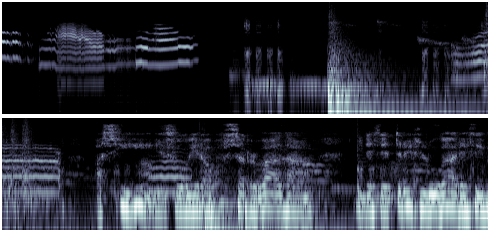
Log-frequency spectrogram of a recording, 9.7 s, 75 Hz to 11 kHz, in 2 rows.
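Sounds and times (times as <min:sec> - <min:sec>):
cats meowing and caterwauling: 0:00.0 - 0:02.0, 0:04.2 - 0:05.6, 0:06.2 - 0:06.9, 0:07.7 - 0:08.4
speech: 0:05.8 - 0:09.7.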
